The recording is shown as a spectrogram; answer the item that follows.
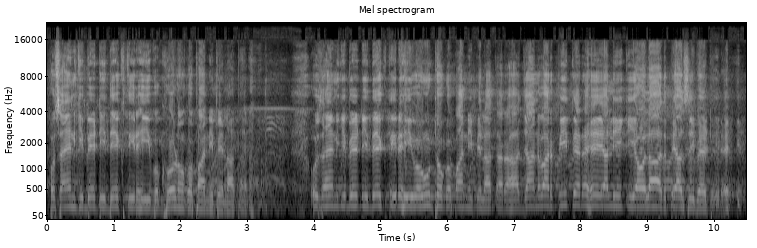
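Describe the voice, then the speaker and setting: A man's voice: a little high, steady tone, normal speed, a bit bright. A man with a Pakistani Urdu accent reciting a mourning sermon, lamenting and rising to wailing cries. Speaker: Shia cleric reciting a majlis.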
